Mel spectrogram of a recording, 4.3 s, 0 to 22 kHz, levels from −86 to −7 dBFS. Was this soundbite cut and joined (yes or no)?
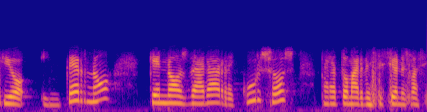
no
